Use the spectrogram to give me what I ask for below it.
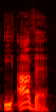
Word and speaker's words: Yahweh: But Yahweh actually would be pronounced in certain periods of history of Greek as Iaveh.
